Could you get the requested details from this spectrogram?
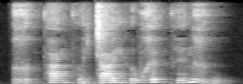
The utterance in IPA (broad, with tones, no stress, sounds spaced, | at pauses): ɣ ə˨˩ k̚ t̪ʰ a˧ ŋ t̪ʰ ə˨˩ j c aː˧ j ʔ ə˧˥ w x ɛ˦˥ k̚ t̪ʰ e˧˥ n ɣ ɨ˨˩˨ w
